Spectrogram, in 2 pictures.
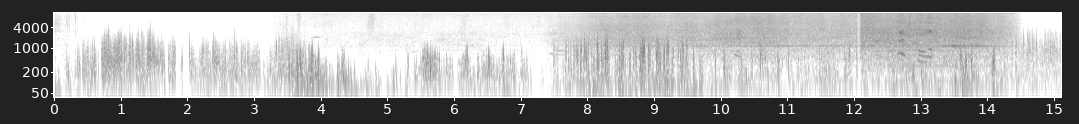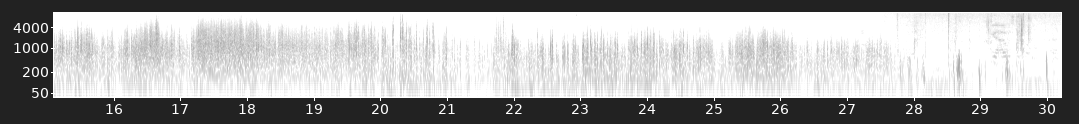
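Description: Wind buffeting the microphone in gusts, with indistinct voices under it; about halfway through the sound turns to a steadier hiss with a faint high whine, then back to quieter wind.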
